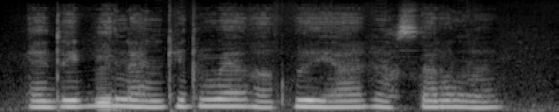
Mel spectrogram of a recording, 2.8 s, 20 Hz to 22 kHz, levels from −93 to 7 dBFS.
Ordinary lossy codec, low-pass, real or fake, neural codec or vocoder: none; none; fake; codec, 44.1 kHz, 1.7 kbps, Pupu-Codec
